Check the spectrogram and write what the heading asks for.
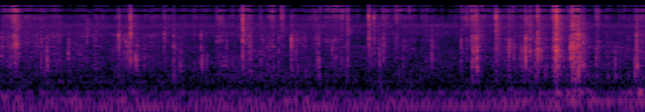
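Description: Mail parcel packaging being opened by hand: scattered crinkling and rustling crackles, busier near the end.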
